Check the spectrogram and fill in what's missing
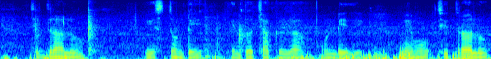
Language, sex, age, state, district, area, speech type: Telugu, male, 18-30, Telangana, Vikarabad, urban, spontaneous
